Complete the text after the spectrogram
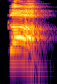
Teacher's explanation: यह जुबान की जड़ और उसके मुकाबिल तालू के नरम और सख्त दोनों हिस्सों से अदा होता है ये वाला काफ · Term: बारीक वाले काफ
